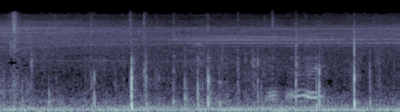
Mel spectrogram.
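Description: Tennis ball struck by rackets and bouncing on a hard court during a rally: sharp pops about every second and a half, the loudest just over a second in, with footsteps on the court between them.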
